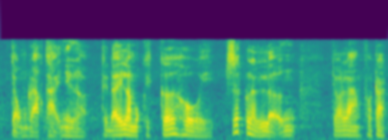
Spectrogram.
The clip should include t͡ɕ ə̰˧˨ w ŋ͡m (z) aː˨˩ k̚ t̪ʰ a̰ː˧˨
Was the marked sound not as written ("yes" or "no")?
no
